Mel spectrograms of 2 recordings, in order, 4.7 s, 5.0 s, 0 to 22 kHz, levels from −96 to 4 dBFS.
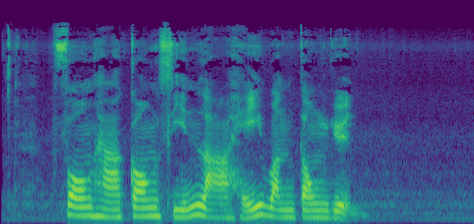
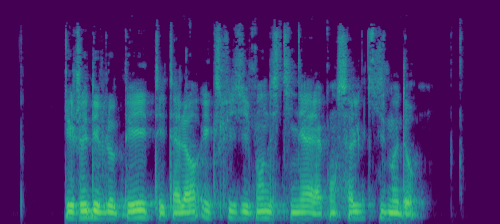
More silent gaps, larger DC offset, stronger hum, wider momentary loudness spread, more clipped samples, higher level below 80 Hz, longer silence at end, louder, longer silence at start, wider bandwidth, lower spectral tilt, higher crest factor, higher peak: neither; neither; neither; about the same, 7 LU vs 6 LU; neither; first, -58 dBFS vs -68 dBFS; first, 1.15 s vs 0.75 s; first, -16 LUFS vs -25 LUFS; second, 0.1 s vs 0.65 s; about the same, 14.5 kHz vs 14.5 kHz; about the same, -4.5 dB/octave vs -5 dB/octave; about the same, 16 dB vs 18 dB; first, -2 dBFS vs -8 dBFS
